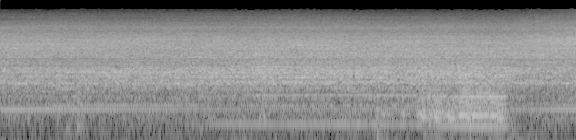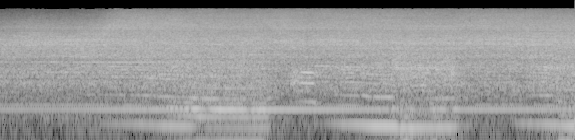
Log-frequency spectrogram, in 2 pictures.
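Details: A cast saw with a steady high whirring motor hum, the buzzing tone changing as the blade presses in, cutting off a boy's leg cast at his final cast removal.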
